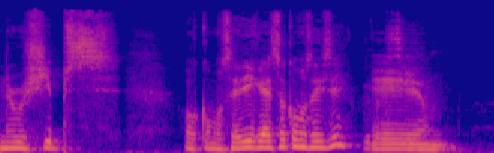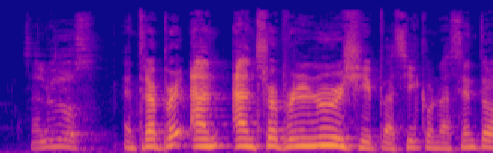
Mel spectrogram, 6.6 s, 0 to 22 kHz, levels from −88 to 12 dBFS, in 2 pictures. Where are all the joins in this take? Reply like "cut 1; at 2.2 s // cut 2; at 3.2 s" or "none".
cut 1; at 2.4 s // cut 2; at 4.0 s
